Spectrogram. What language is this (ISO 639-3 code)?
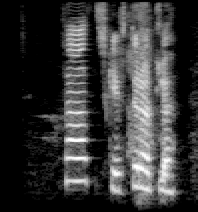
isl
